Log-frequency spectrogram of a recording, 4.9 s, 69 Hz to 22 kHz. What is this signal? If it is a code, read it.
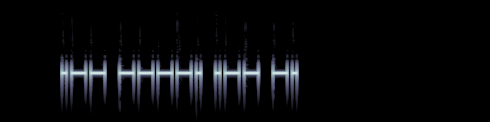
Morse code, heard as a keyed tone, about 25 wpm, 700 Hz. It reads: W9WN
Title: USA Call Signs - 4 Characters - Repeated 3x - 25wpm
